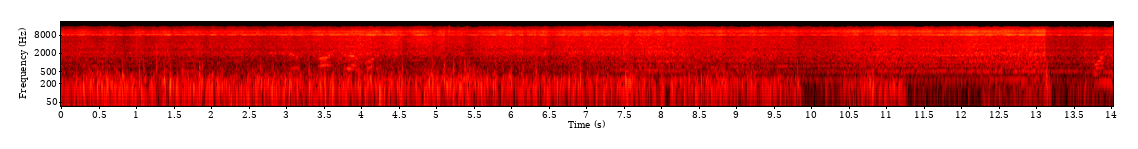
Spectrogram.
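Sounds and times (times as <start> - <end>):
heavy low rumble: 0.0 - 9.9
quadcopter buzzing: 0.0 - 14.0.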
